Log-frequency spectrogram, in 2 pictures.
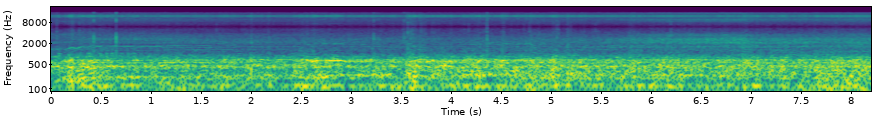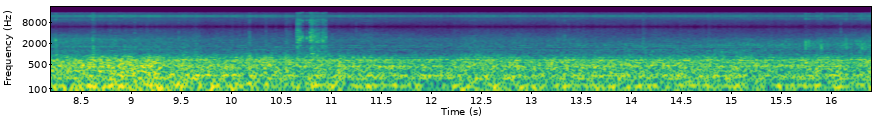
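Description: Steady rumble of a Solowheel electric unicycle rolling over wet asphalt, heard through a camera vibrating on its mount, with a faint rising whine in the first second. A brief click about eleven seconds in.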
